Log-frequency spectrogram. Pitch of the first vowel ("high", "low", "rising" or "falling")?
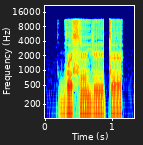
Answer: falling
